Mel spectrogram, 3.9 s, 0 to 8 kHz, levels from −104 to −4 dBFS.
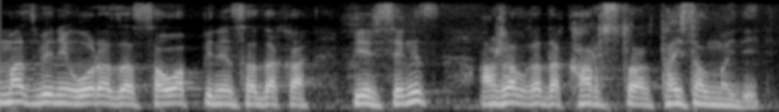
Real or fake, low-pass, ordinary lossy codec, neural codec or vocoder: real; 7.2 kHz; none; none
